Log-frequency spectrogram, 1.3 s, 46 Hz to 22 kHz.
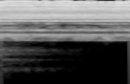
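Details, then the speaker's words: Bosch Professional GWS6-100 angle grinder (11,000 rpm, 670 W) after new armature, run through a 200 W series bulb while tapped lightly to seat it: steady high-pitched whir, smooth and healthy. "Wherever you feel that the sound is coming out smoother when you hit it on the side, in that way you can set it a bit,"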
